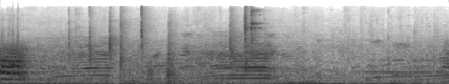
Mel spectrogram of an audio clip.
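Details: Peranakan Ongole cattle at a market in Muntilan, Indonesia, under morning cloud: a loud moo opens, then softer overlapping lowing from other animals, with people talking and knocking sounds throughout.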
